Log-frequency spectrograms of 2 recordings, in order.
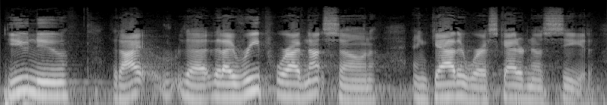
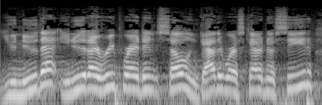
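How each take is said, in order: First: Said in the usual way. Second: "You knew that?" louder, rising as an incredulous question. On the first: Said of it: "puts it as a question". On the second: Shown as a demonstration. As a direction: ask "You knew that?" with a challenging lift, keeping the voice raised to "no seed?". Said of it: "the E S V here puts it as a question".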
